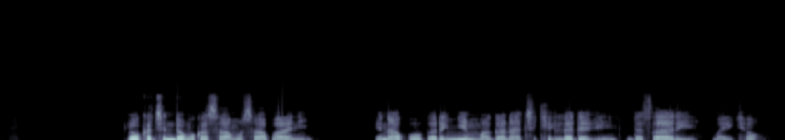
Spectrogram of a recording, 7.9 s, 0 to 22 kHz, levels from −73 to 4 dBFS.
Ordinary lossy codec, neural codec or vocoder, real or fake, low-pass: AAC, 48 kbps; codec, 16 kHz, 4 kbps, FunCodec, trained on LibriTTS, 50 frames a second; fake; 7.2 kHz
